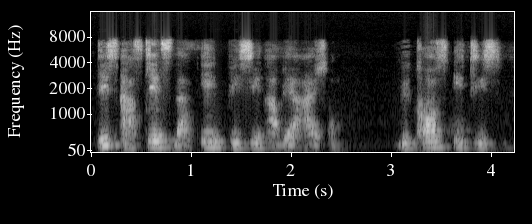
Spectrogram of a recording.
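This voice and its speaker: A man's voice: mid-range voice, unhurried, dark tone. A Nigerian man speaking as a political analyst in a discussion, emphatic and often checking that listeners follow. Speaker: guest political analyst on a talk show. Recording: muffled, distant-sounding studio talk.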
